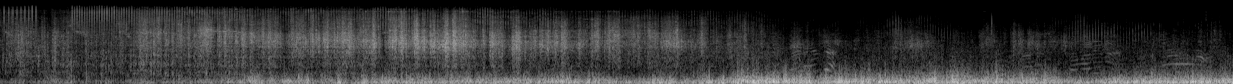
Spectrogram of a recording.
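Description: A racing bullock cart drawn by a pair of Khillari bulls rattling and clattering over rough dirt as it runs past, the clatter strongest in the first few seconds. Wind rumbles on the microphone in the second half.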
